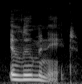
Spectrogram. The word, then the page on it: illuminate: /ɪlˈlumɪneɪt/; /ɪlˈluməneɪt/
